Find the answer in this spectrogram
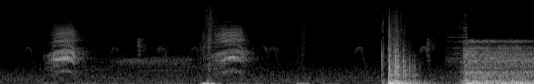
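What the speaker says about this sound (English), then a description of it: "What's with this nasty crow?" A crow caws in the fantasy game Chronicles of Magic: Divided Kingdoms, giving two harsh, spaced calls, followed by sharp thumps and a heavier knock-like clatter near the end.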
